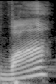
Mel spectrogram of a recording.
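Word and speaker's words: は: And so basically wa, it's pronounced wa, but it's read ha.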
